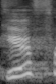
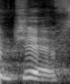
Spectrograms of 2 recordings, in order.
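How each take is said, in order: First: "gif" with a hard G as in gift. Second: "gif" with a soft G, like "jif". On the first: Panelist asking which pronunciation, "gif" with hard G. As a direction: say "gif" starting like "give". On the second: Panelist asking which pronunciation, "gif" said as "jif". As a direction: say "gif" starting with a J sound. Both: Shown as a demonstration. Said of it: "Is it gif or gif?".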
